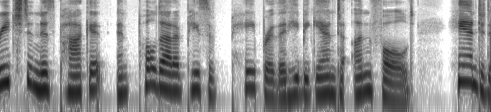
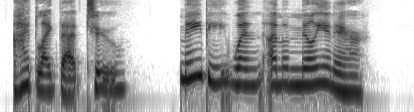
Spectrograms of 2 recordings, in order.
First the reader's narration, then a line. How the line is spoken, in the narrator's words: I chuckled and said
